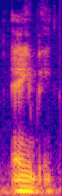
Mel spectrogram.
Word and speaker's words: AIM E: Behind me is my book, AIM E, pronounced Amy.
